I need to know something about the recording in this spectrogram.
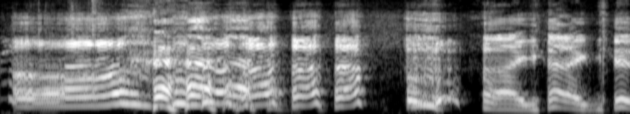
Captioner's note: all laughing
